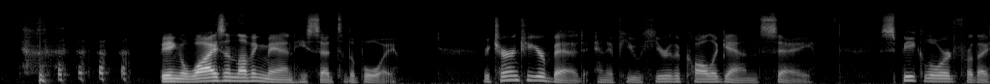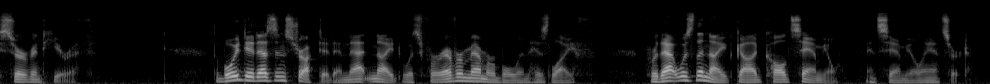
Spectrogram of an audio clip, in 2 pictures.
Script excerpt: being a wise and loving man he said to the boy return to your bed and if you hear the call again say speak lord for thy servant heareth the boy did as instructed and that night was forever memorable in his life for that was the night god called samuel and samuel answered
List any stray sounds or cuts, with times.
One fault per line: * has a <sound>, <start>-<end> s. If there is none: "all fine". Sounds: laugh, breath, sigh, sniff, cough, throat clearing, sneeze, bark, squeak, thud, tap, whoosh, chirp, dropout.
* has a laugh, 0.2-1.3 s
